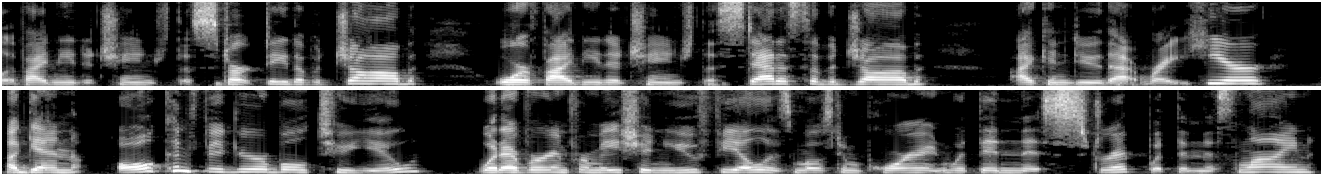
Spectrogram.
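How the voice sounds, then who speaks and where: Woman walking thru a software demo, explains stuff step by step, medium pitch, really dry recording no room sound. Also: no room sound. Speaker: presenter giving a software demo. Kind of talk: product demo walkthrough, semi-scripted presentation.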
